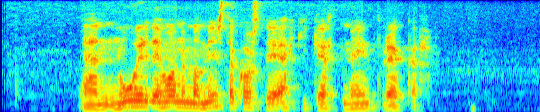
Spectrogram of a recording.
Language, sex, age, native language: Icelandic, male, 50-59, Icelandic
